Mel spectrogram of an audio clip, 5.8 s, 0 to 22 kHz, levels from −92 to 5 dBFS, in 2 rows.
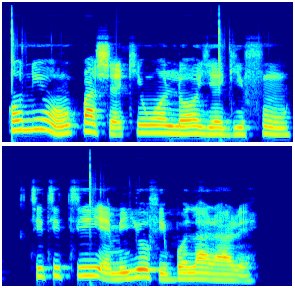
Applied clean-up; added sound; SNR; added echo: neural mask model RNNoise.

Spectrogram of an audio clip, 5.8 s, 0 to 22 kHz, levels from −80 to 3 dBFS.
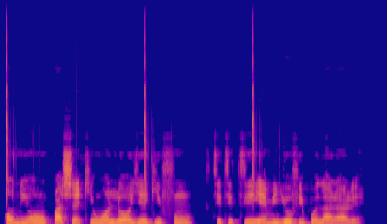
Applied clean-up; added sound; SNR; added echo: none; Glass; 15 dB; none.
